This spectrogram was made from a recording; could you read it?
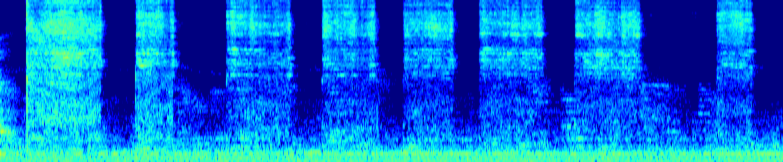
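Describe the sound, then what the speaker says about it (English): Avocado oil sprays from a can onto a cooking pan on the stove in about six short hissing bursts with brief gaps between them. The hiss is close and fairly quiet, with a low background hum and no talking. "I'm just going to use a little bit of this avocado oil and spray this pan really good"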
